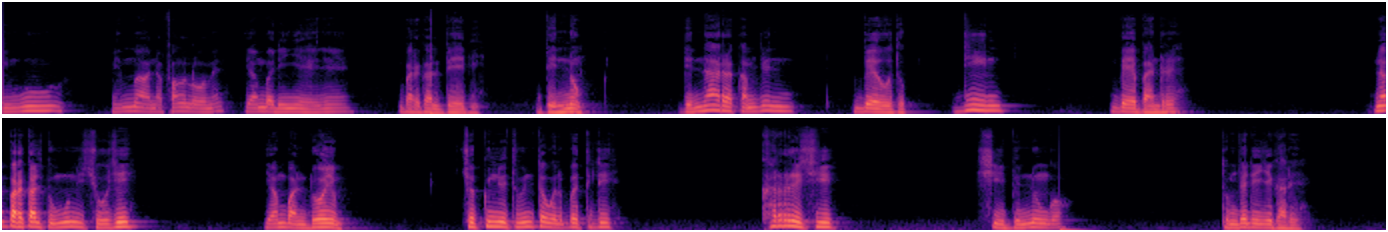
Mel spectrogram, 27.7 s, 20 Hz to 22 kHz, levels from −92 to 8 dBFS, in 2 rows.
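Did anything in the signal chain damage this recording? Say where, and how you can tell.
Yes. At 4.28 s and again at 24.41 s there is a single low thump, with the speech carrying on untouched through both. These are DC steps: the waveform's zero line jumps abruptly by about -23 dBFS, then drifts back as a roughly 2 Hz high-pass drains the offset away over a fraction of a second. The sudden baseline shift produces the thump. This points to the converter or analogue input stage, where a recalibration or a switched-in offset moves the baseline.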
